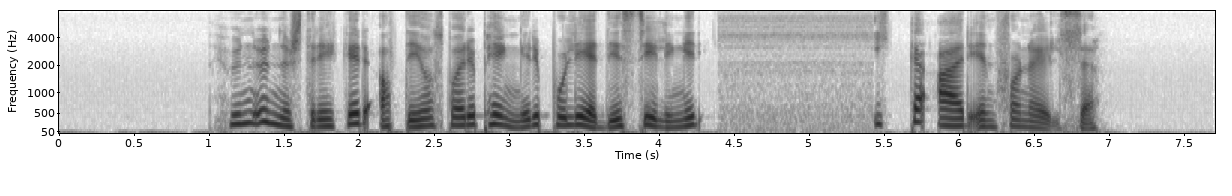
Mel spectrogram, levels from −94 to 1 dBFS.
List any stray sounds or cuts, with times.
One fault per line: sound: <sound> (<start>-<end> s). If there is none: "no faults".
no faults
